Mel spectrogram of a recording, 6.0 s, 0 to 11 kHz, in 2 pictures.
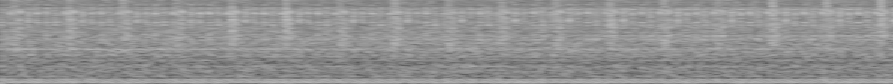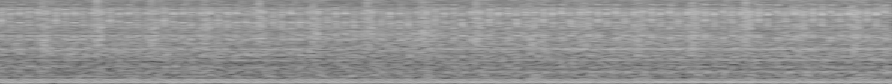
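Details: BMW 335i N54 petrol engine at cold idle, oil under 47 °C: light, fast ticking of about three ticks a second over a steady idle; it disappears above 2000 rpm or once oil passes ~47 °C; owner asks the cause.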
